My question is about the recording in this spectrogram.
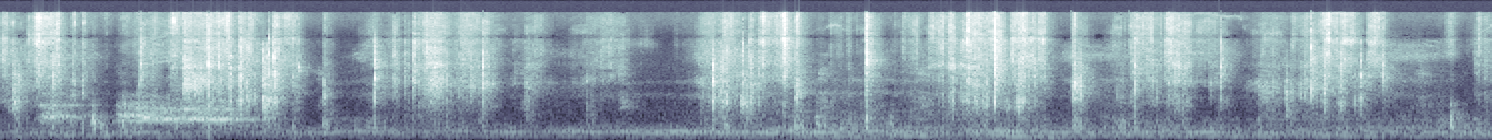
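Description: Magazine pages being turned by hand: repeated papery swishes, crinkles and sharp flicks of paper, over a faint low hum.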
